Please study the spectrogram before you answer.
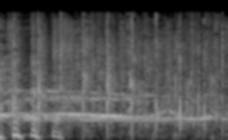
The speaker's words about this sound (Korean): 오늘 여러분들 좋으셨어요? 네, 네 좋으셨으면 박수. 우리 딸들보다 어머니들이 좋았어야 되는데 어머니들 좋으셨으면 어머니들만 박수? 네.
